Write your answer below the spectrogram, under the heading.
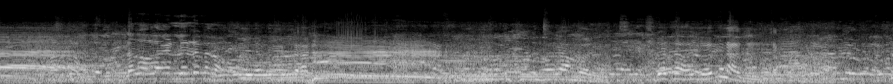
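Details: Sahiwal bull calves for sale at Aftabganj cattle market in Dinajpur, Bangladesh, on 1 July 2025 as trading opens. A drawn-out, harmonic moo swells and falls around mid-clip beneath constant crowd chatter and haggling voices.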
